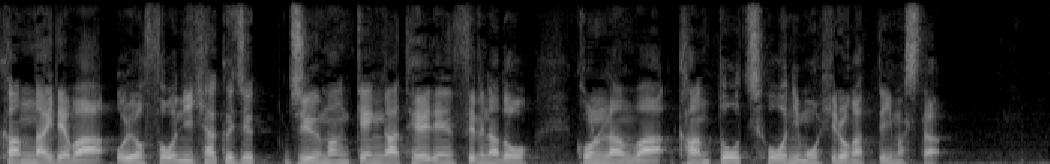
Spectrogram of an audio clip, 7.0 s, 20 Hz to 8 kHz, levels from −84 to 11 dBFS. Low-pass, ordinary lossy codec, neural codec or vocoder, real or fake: none; none; none; real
